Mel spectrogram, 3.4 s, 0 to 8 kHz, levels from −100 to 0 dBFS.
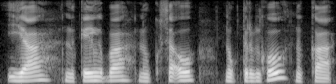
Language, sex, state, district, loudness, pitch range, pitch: Garo, male, Meghalaya, South Garo Hills, -18 LUFS, 130-145 Hz, 140 Hz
